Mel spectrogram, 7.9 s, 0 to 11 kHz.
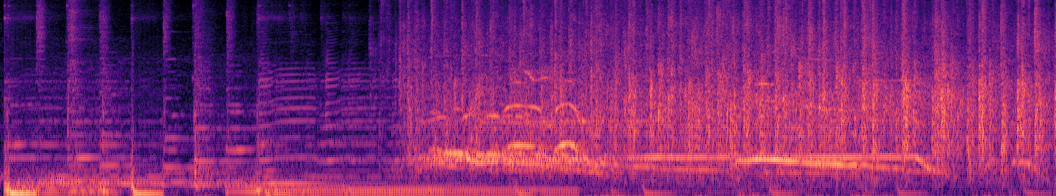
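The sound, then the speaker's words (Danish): A short musical jingle ends and a live audience of about 30 general-practice staff (midwives, nurses and others) at a course on weight-neutral health breaks into loud, sustained applause, a dense wash of clapping that keeps going with a few voices or cheers mixed in. “Tusind tak, og som I kan høre her, så er Radio Ligevægt den her gang indspillet foran et live-publikum i forbindelse med et kursus i vægtneutral sundhed.”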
